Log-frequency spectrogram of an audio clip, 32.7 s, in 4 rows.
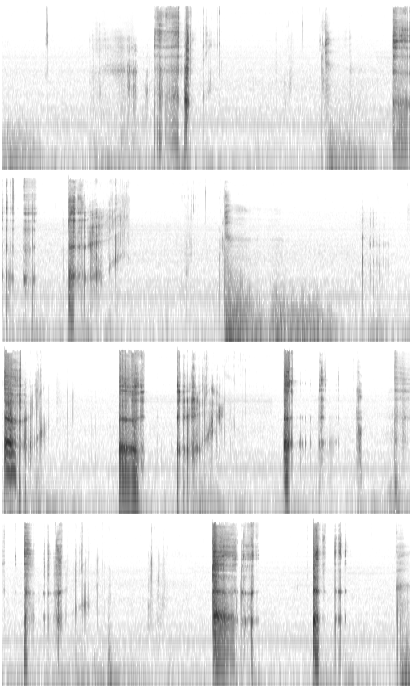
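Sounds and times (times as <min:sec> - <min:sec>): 
burping: 0:02.4 - 0:03.9, 0:07.8 - 0:08.8, 0:09.5 - 0:10.6, 0:16.4 - 0:17.2, 0:18.7 - 0:19.2, 0:22.0 - 0:23.6, 0:24.2 - 0:26.3, 0:28.7 - 0:29.6, 0:30.7 - 0:31.4.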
